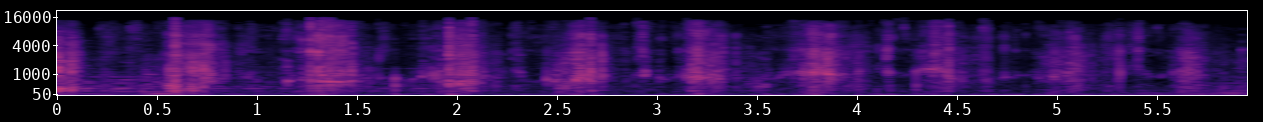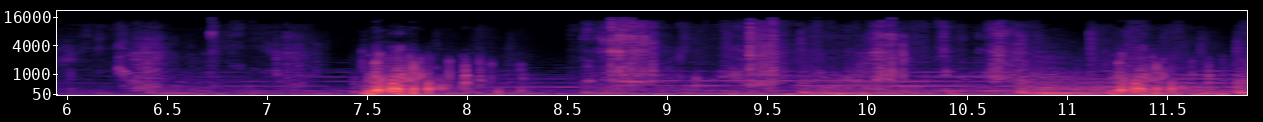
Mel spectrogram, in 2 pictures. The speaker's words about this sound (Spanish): Masticar, tragar. Beber, tragar. En una palabra, deglutir, como este señor.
